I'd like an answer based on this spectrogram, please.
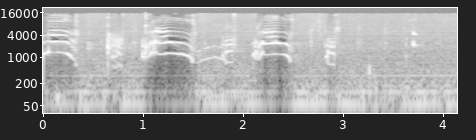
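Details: Kitten learning to walk, filmed April 2014, gives high arched meows, several rising then falling, in a small indoor room with faint background hum.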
